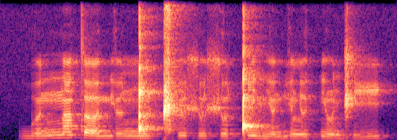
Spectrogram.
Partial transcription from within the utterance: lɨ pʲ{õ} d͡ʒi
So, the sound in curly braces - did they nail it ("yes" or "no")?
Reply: yes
